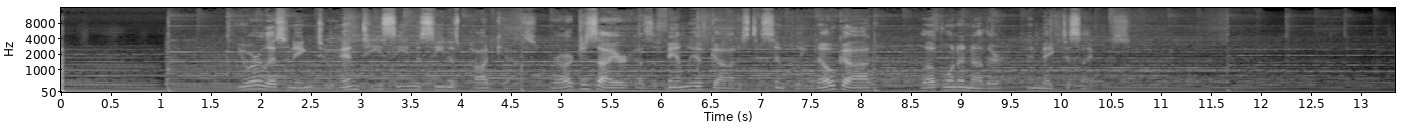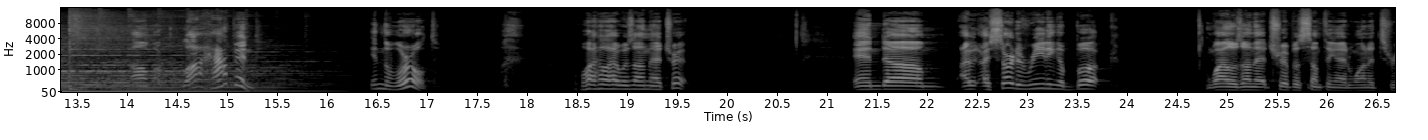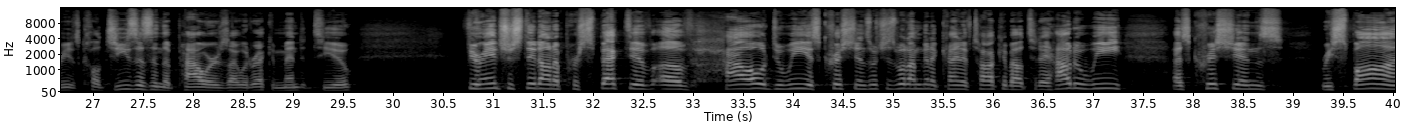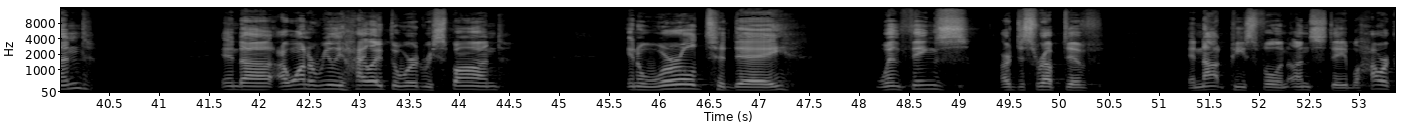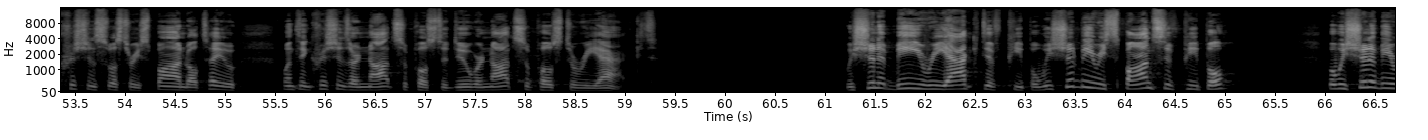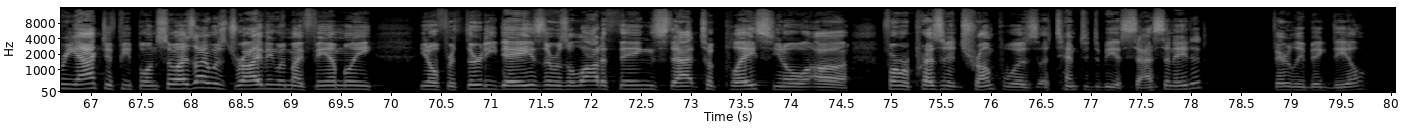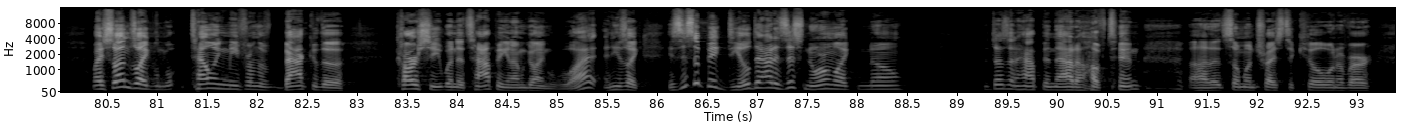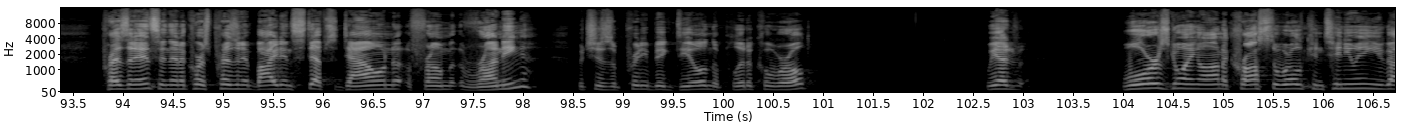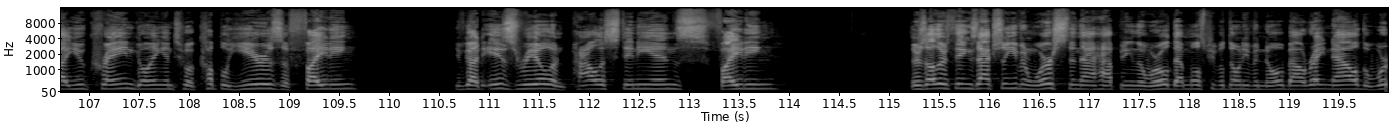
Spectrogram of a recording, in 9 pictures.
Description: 2024 Citizens of Heaven Preacher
